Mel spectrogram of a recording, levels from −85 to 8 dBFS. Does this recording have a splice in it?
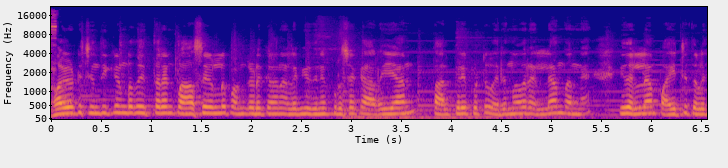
no; 0 cuts

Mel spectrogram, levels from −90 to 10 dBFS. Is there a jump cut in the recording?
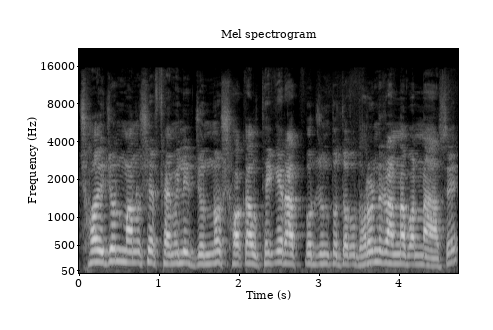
no; 0 cuts

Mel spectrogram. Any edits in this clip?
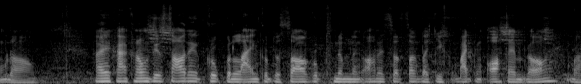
no; 0 cuts

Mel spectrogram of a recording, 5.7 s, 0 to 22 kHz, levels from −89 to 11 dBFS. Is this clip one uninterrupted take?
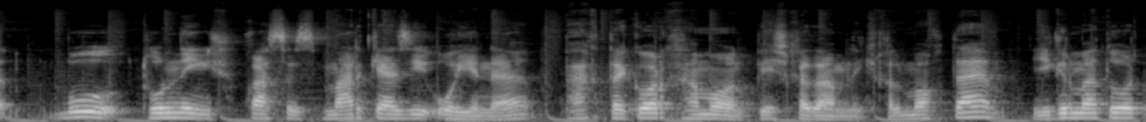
no; 1 cut; at 2.8 s

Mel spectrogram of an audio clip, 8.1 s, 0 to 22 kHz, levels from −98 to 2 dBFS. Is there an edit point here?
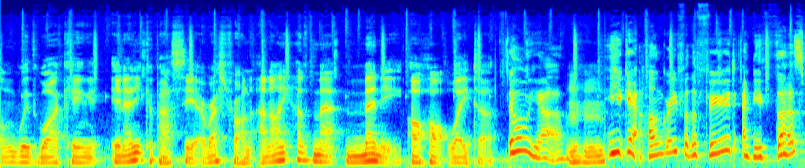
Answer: no; 0 cuts

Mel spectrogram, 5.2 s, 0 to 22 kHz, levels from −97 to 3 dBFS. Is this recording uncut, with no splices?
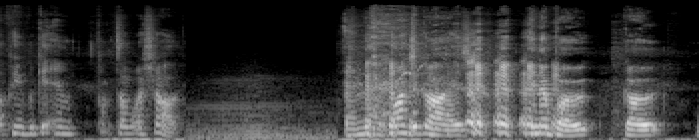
yes; 0 cuts

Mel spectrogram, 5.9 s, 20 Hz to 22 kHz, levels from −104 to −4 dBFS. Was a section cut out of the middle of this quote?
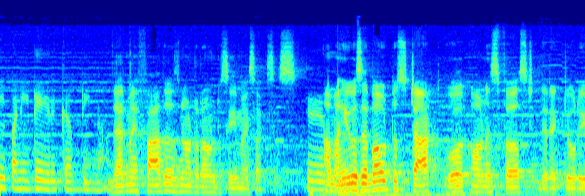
yes; 2 cuts; at 3.0 s, 4.4 s

